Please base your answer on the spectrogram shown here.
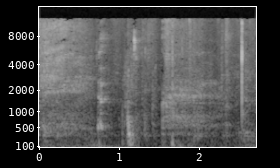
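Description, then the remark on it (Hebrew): A single sharp sneeze bursts out at moderate volume, with a quick breathy intake just before it and faint background noise and small rustles around it. “לבריאות.”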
